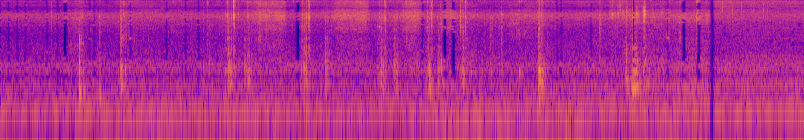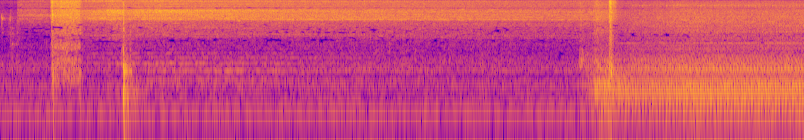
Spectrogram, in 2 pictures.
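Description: Compressed air hissing steadily into a motorcycle tyre through its valve stem from about halfway in, inflating it to seat the beads. Near the end a click and an air compressor's motor starting up, running with a steady hum under the hiss. Before the air starts, only light handling taps and clicks.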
